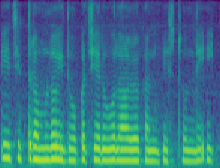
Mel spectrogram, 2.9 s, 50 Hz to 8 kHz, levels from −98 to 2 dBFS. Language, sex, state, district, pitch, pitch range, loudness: Telugu, female, Telangana, Mahabubabad, 195 Hz, 190-210 Hz, -15 LUFS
